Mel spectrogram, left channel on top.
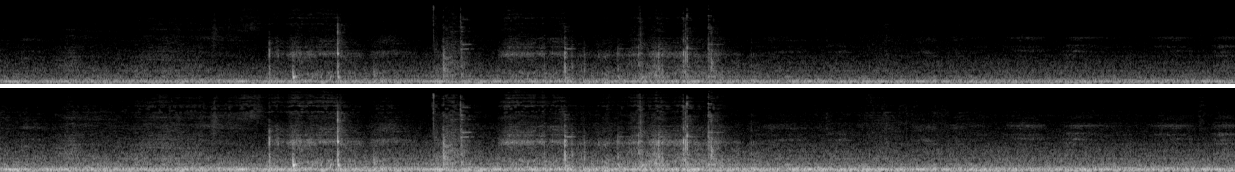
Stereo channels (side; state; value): left; quieter; 9.0 dB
